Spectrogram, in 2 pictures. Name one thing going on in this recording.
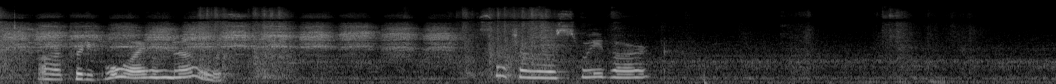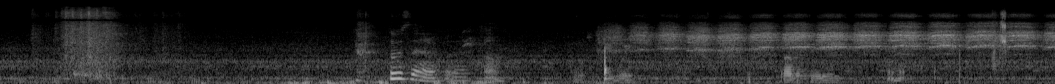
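Small parrots chirp and squawk close by.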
